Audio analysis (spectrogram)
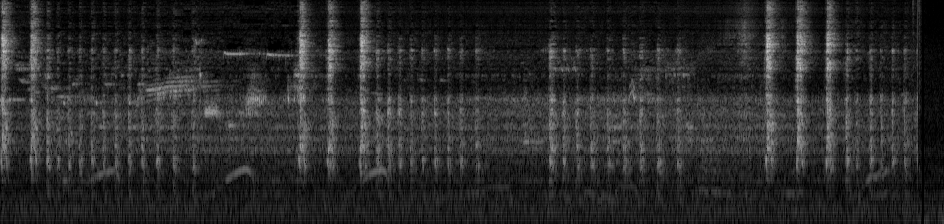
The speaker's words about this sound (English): That's right. A squirrel. There you go. That's a squirrel. You heard it. Right? So squirrels will bark, and don't get me wrong, they're pretty distinct, but there are some birds that kind of sound like them, so you got to watch yourself, right?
